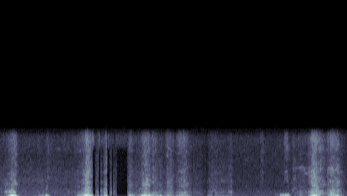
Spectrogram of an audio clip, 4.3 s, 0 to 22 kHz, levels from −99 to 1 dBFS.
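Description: From 1.16 to 1.62 s, lost AMR speech frames break the speech: about 280 ms is missing across 440 ms, with runs up to 140 ms. Concealment stretches the last pitch into a warble that fades quickly. Spectrograms show smeared harmonics decaying into blank gaps.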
